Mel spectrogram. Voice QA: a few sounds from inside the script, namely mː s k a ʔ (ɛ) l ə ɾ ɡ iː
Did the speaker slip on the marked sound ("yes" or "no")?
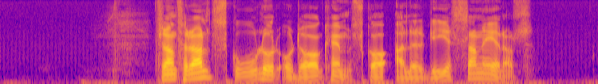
yes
